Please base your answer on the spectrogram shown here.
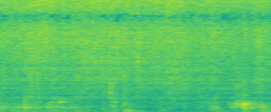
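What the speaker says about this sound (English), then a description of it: "Okay, I'm gonna put the carrots." Carrots and garlic sizzle and fry in a pan for carrot soup, a steady close crackle with a few stirring scrapes and brief spatters, no voices.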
